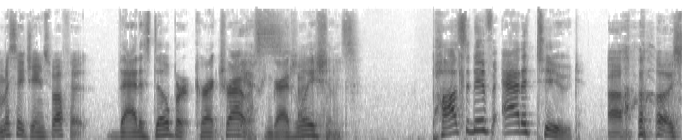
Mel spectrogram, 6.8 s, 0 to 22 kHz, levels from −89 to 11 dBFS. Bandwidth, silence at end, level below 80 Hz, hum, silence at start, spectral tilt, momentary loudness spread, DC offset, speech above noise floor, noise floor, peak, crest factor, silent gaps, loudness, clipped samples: 16.5 kHz; 0 s; -44 dBFS; none; 0 s; -4 dB/octave; 13 LU; under 0.1%; 32 dB; -50 dBFS; 0 dBFS; 18 dB; none; -17 LUFS; under 0.1%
